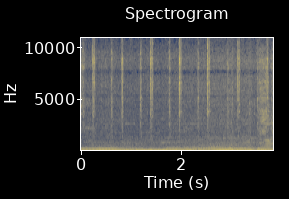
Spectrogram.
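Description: Old Skoda Favorite with a manual gearbox running on the road, its engine droning loud and steady while faint rhythmic ticking and mechanical clatter sit over the engine noise.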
